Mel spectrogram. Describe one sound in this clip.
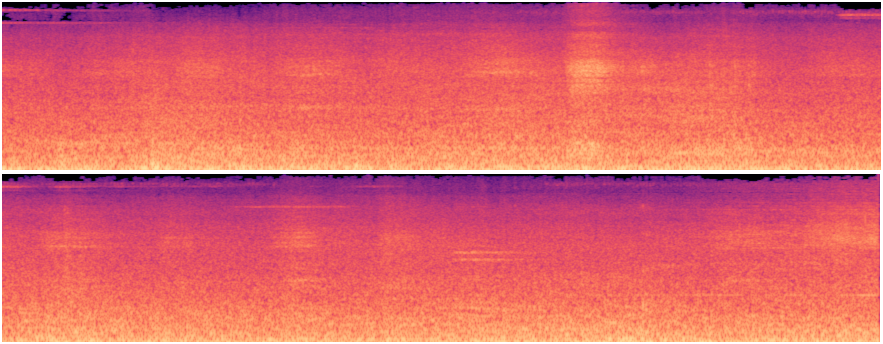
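Car engines hum in slow city traffic.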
